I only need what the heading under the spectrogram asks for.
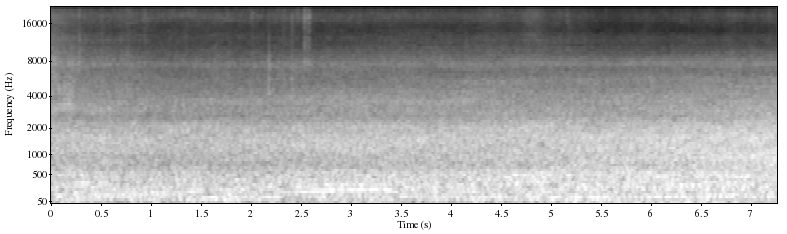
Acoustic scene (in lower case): street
